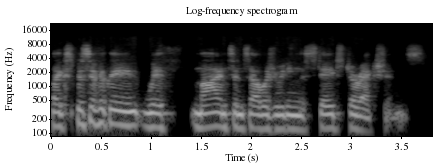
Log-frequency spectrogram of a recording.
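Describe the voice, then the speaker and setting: A man speaking in a measured, earnest way during a casual online panel discussion over a video call. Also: medium pitch, steady tone, warm tone. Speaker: stage directions reader. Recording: dull, lo-fi video-call audio.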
